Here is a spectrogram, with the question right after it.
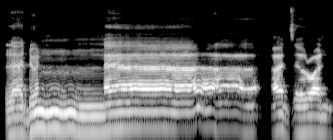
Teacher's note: Ladunna satu kalimah, ajran satu kalimah. Maka kita baca dengan mat jaiz munfasil 4 atau 5 harakat.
